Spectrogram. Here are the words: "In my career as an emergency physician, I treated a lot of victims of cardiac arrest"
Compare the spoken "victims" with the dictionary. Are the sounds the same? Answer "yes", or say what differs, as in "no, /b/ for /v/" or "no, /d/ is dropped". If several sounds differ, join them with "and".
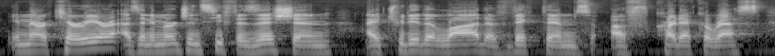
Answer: yes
